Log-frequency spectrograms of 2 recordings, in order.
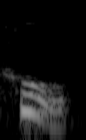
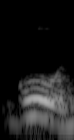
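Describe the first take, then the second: First: It begins with a soft, H-like sound. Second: It begins with a hard G sound. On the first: The speaker calls it wrong. "not who" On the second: The speaker calls it right.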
